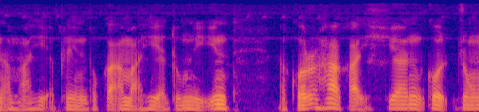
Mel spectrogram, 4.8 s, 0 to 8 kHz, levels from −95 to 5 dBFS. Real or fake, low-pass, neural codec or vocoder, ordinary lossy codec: fake; 7.2 kHz; vocoder, 22.05 kHz, 80 mel bands, WaveNeXt; MP3, 48 kbps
